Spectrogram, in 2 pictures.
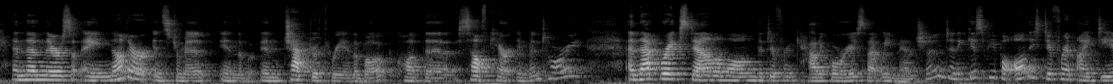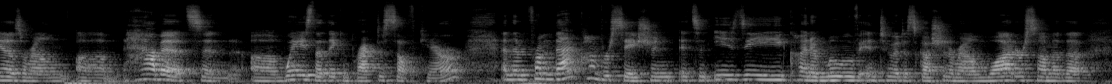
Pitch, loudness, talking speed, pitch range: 180 Hz, -28 LUFS, 180 wpm, 160-215 Hz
